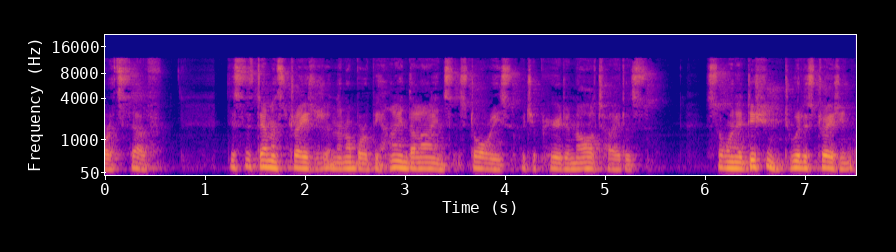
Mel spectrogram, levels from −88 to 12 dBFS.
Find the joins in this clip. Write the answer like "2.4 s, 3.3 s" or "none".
1.1 s, 5.8 s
